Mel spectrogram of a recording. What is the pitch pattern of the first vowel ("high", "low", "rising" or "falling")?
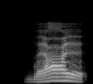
rising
